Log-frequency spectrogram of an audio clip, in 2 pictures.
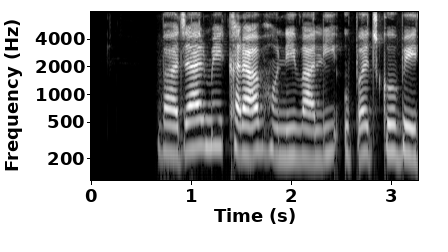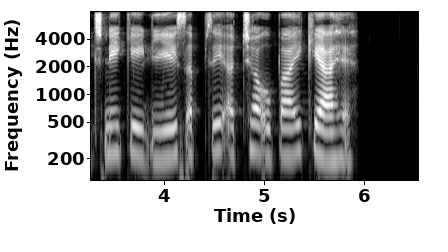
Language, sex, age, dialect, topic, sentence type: Hindi, female, 18-24, Hindustani Malvi Khadi Boli, agriculture, statement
